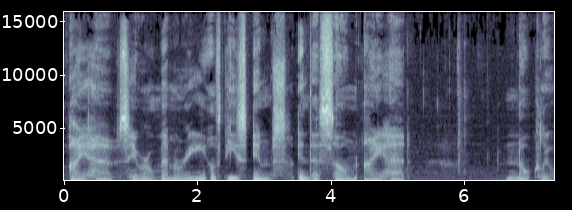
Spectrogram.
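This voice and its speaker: A young woman gives hushed ASMR commentary on a game in a soft, breathy whisper. Her delivery is very slow and gentle, with a mellow tone, right up at the mic over keyboard and mouse clicks. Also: on the low side, little pitch movement, soft background music. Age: young adult. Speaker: ASMR gaming streamer. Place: indoor room at a desk. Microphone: close desk microphone. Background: keyboard typing and mouse clicks.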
